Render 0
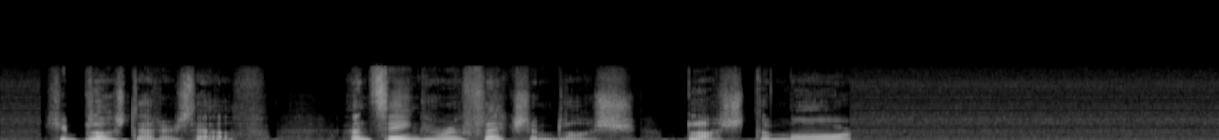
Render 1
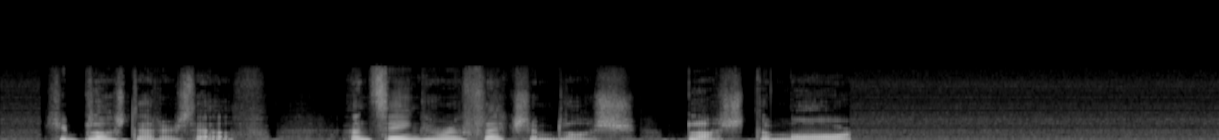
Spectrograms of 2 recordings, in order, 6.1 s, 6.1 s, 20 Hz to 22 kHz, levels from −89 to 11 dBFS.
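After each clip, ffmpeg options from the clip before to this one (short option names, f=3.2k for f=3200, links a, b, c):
-filter_complex "[0:a]highshelf=f=2.8k:g=-11,asplit=2[a][b];[b]alimiter=limit=-17dB:level=0:latency=1,volume=0dB[c];[a][c]amix=inputs=2:normalize=0"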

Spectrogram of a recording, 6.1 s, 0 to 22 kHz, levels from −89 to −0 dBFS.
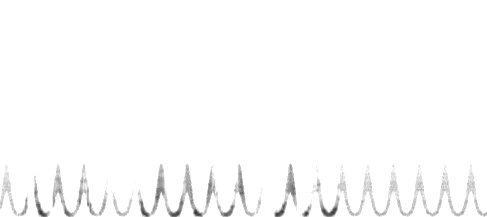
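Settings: -af "afftfilt=real='re*between(b*sr/1024,260*pow(3800/260,0.5+0.5*sin(2*PI*3.1*pts/sr))/1.41,260*pow(3800/260,0.5+0.5*sin(2*PI*3.1*pts/sr))*1.41)':imag='im*between(b*sr/1024,260*pow(3800/260,0.5+0.5*sin(2*PI*3.1*pts/sr))/1.41,260*pow(3800/260,0.5+0.5*sin(2*PI*3.1*pts/sr))*1.41)':win_size=1024:overlap=0.75"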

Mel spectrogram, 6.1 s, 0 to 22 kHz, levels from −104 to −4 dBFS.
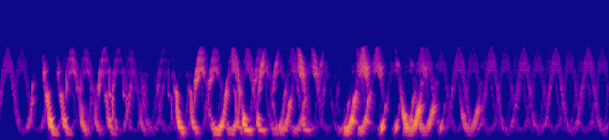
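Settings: -filter_complex "[0:a]equalizer=f=220:t=o:w=0.39:g=-14.5,flanger=delay=4.4:depth=6.2:regen=46:speed=1.8:shape=triangular,asplit=2[a][b];[b]aecho=0:1:141|590:0.335|0.158[c];[a][c]amix=inputs=2:normalize=0,volume=-1.5dB"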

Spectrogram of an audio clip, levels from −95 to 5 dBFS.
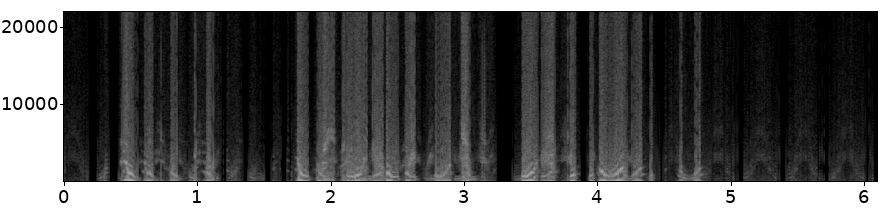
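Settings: -af "acrusher=bits=8:dc=4:mix=0:aa=0.000001,aeval=exprs='abs(val(0))':c=same,alimiter=level_in=2dB:limit=-24dB:level=0:latency=1:release=343,volume=-2dB,volume=7.5dB"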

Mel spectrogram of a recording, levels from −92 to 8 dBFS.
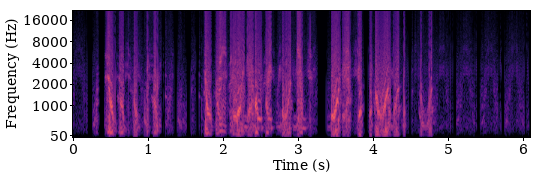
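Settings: -af "highpass=210,volume=6.5dB"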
